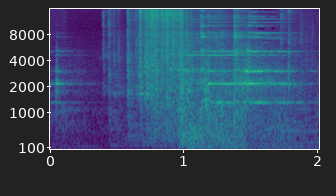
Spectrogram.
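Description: A toothpick bridge collapsing under a stack of metal weight plates: about half a second in, the plates crash down and clatter onto the table, leaving a ringing metallic tone that fades out.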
